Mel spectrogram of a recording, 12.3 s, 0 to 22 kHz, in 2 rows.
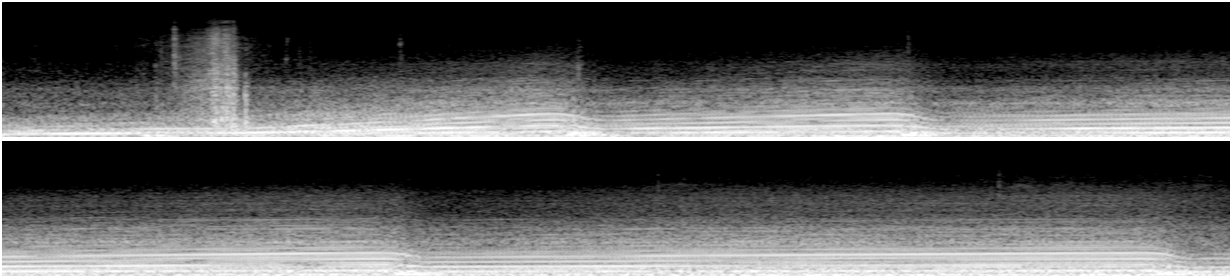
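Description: A 2022 BMW M240i xDrive's B58 turbocharged inline-six accelerates hard at full throttle. The engine note climbs steadily through each gear and drops sharply at each upshift of the ZF eight-speed automatic: about three, four and a half and eight seconds in, and again near the end.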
